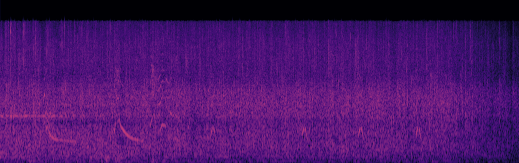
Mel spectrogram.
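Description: A dog howls with its head raised.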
